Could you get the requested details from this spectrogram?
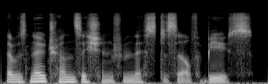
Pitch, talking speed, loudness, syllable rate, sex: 105 Hz, 200 wpm, -19 LUFS, 5.7 syllables/s, male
